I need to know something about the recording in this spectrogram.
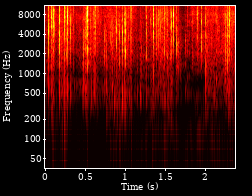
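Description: Paper and packaging being handled on a craft table, rustling and crinkling in a run of quick, irregular crackles and taps.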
